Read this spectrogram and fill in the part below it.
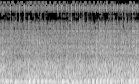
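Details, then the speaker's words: Yamaha Mio J scooter, stalls often, ISC previously repaired: idle pulses unevenly up and down instead of a steady beat. Cause is a vacuum leak from the swollen, expanded lower intake hose; pressing the hose steadies the idle. "Nah, masalahnya ini terasa udaranya itu tidak stabil karena selang ini sudah mengalami pemuaian."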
